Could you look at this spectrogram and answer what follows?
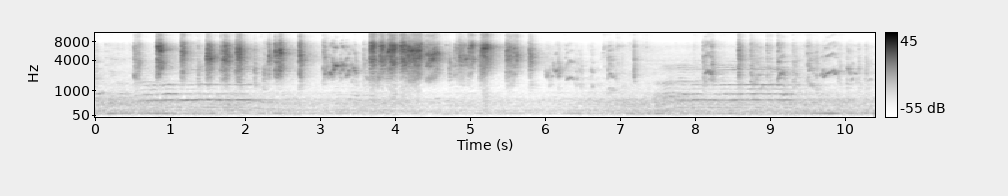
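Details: Budgerigars chattering to stimulate budgies: rapid clicking and scratchy warbled notes in a dense run, a brief lull, then more chatter with a low background hum.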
